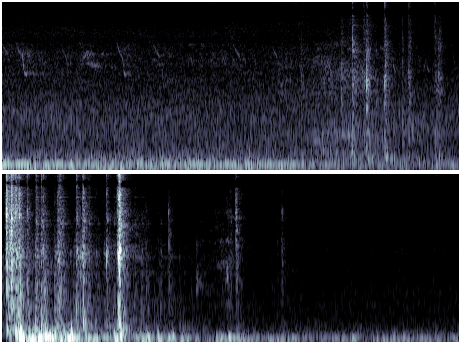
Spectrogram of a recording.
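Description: A door being unlatched and opened: a loud rattling burst of latch and handle clicks about three and a half seconds in, then a few fainter clicks. Before it, steady outdoor background with a low hum.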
